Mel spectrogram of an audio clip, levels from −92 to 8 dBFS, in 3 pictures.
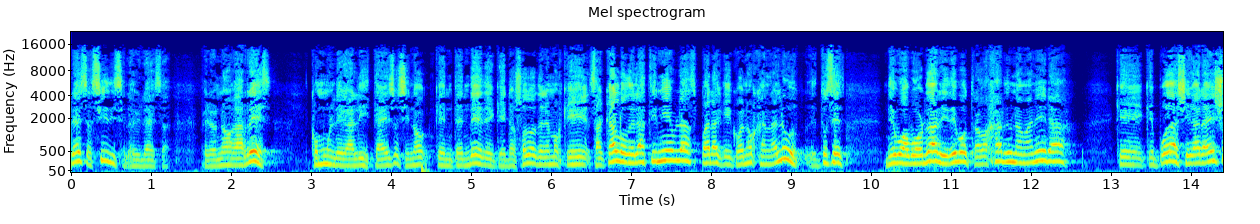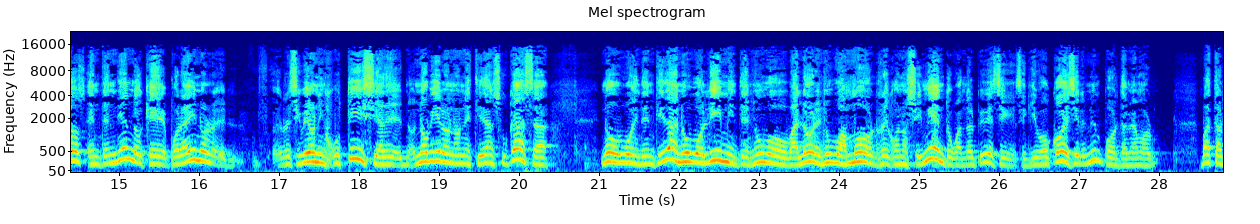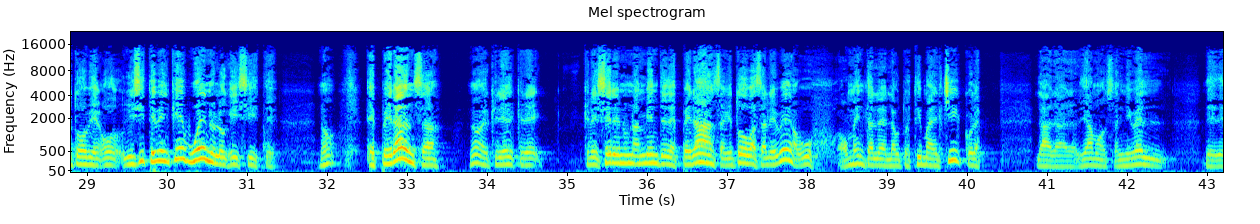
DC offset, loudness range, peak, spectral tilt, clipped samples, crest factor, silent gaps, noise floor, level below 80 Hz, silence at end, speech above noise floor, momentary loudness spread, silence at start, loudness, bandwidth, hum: under 0.1%; 6 LU; -6 dBFS; -4 dB/octave; under 0.1%; 20 dB; none; -61 dBFS; -62 dBFS; 0 s; 34 dB; 14 LU; 0 s; -27 LUFS; 16 kHz; none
